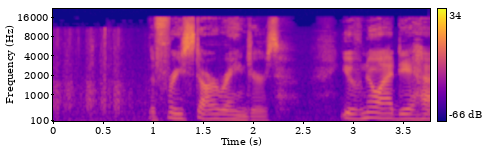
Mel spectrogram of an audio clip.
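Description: A woman speaks warmly and with relief, close by.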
